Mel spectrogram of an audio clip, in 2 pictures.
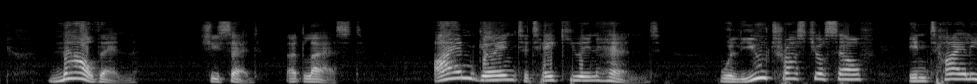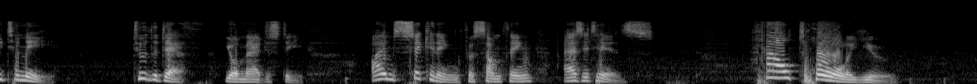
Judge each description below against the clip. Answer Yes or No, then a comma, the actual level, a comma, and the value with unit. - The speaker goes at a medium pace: No, slow, 115 wpm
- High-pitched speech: Yes, high, 195 Hz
